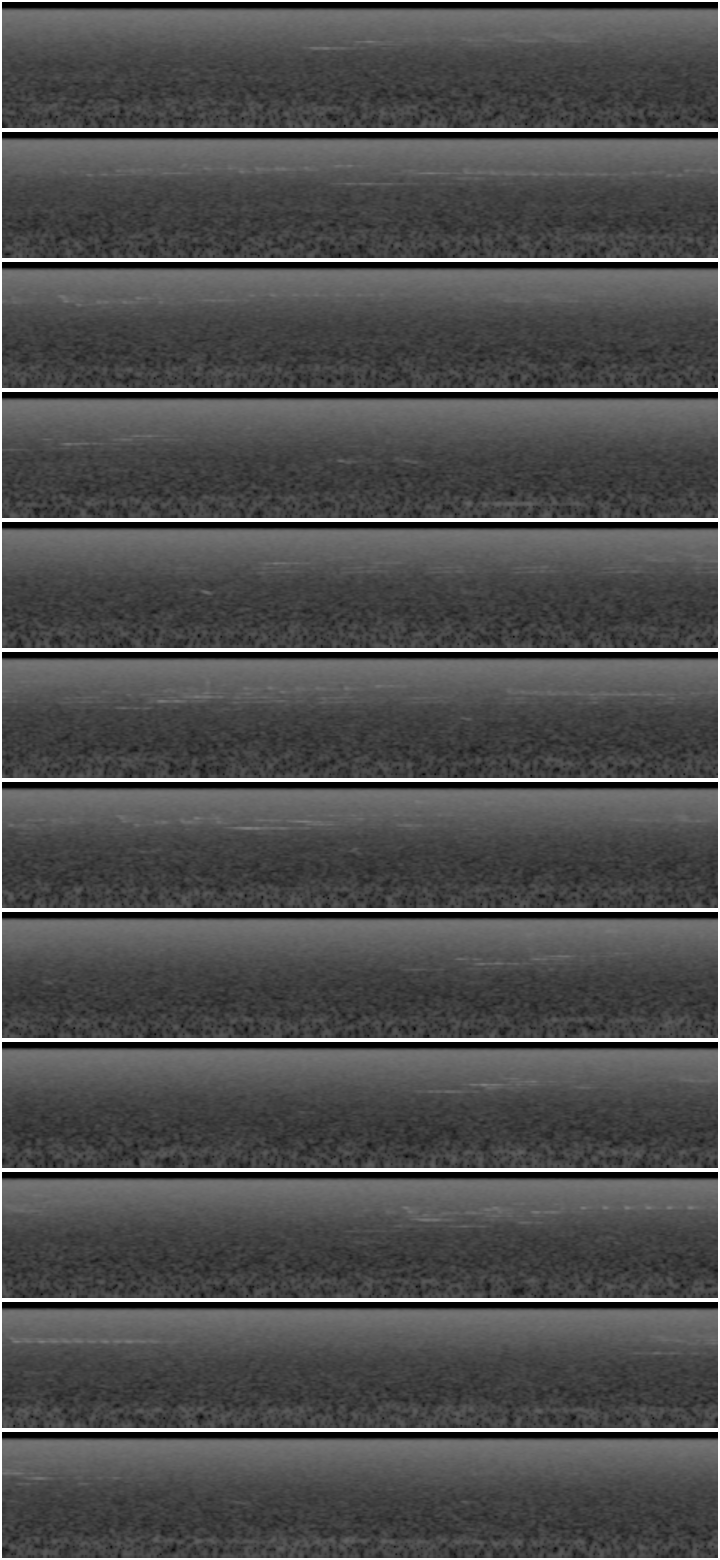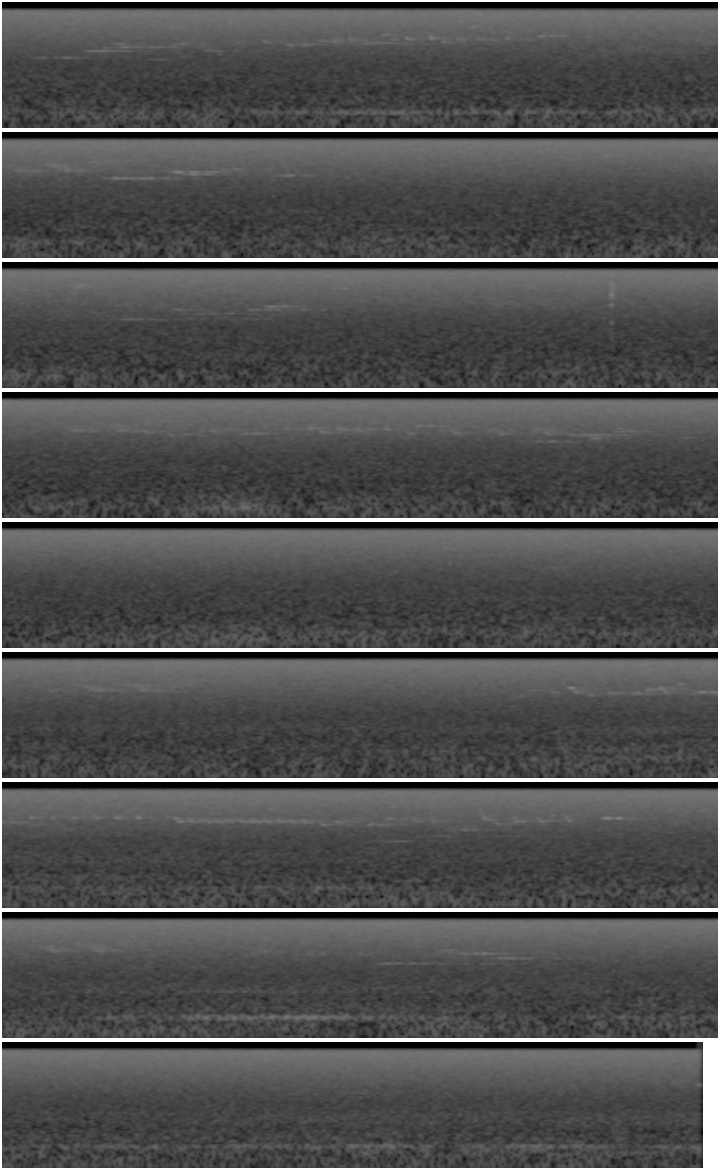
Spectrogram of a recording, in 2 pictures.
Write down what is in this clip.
Hermit Thrush, Black-throated Blue Warbler, Winter Wren, Red-breasted Nuthatch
